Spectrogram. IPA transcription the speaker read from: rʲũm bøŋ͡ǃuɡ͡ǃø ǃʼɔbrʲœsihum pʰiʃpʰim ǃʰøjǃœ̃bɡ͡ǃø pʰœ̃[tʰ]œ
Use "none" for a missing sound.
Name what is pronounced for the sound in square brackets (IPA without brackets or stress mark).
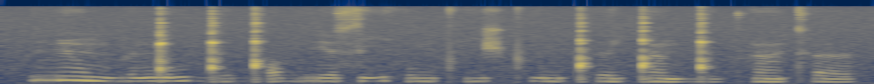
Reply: tʰ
